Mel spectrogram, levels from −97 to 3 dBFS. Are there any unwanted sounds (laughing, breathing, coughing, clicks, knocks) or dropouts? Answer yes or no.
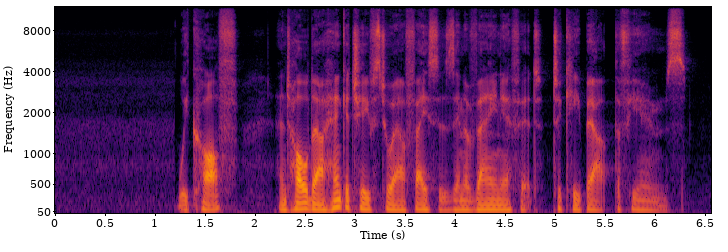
no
